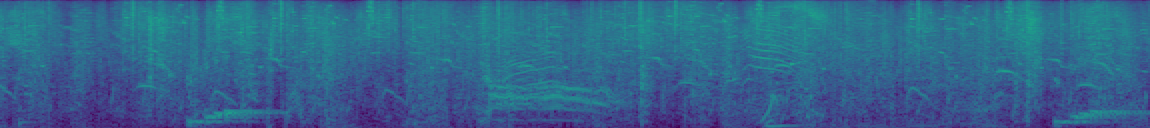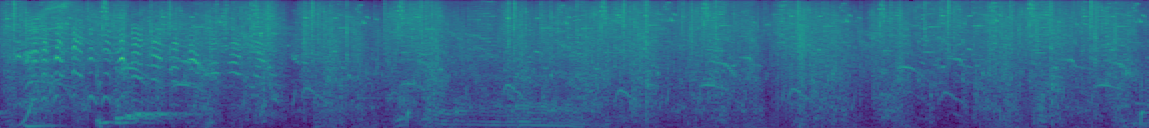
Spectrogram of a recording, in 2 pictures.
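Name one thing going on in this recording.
Cartoon plants fire rapid popping shots throughout.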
